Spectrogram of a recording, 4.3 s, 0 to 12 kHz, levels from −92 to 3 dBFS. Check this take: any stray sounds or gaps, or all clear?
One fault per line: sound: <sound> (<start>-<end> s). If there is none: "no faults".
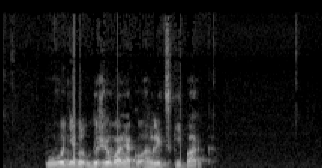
no faults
